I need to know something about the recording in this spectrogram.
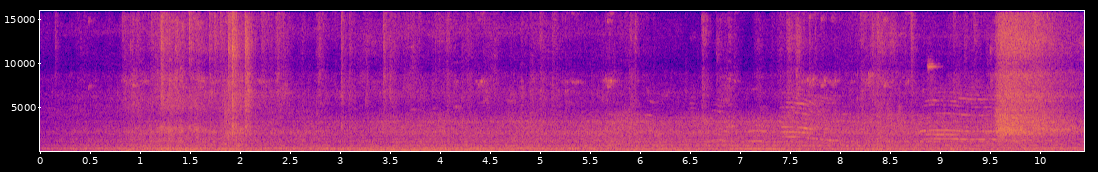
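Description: Mercedes-Benz Citaro C2 Hybrid diesel city bus standing at a stop with its engine idling, a steady hum. There are brief air hisses around the second second and just before the end, and a few short high squeaks late on.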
